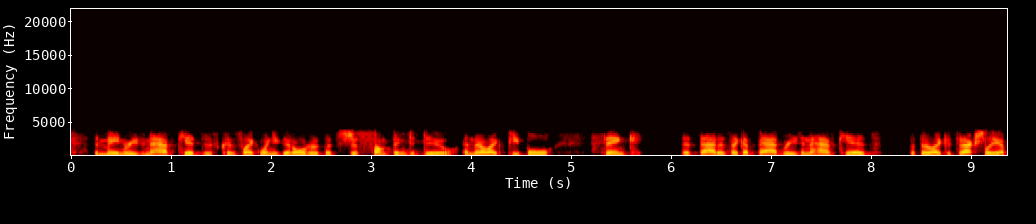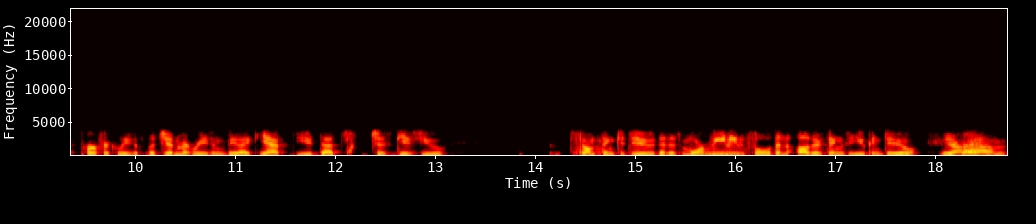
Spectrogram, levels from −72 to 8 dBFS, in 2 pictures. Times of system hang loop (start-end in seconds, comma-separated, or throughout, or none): none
